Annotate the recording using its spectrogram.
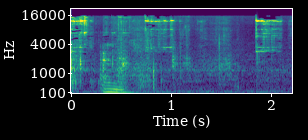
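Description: Light handling sounds of a handmade junk journal: a sharp click at the start, faint rustling, and a small clink near the end as its metal binding ring is worked loose. A short spoken word comes about half a second in.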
